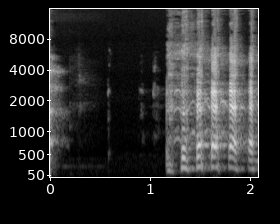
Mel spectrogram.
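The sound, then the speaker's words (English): After a near-silent pause, a voice imitates Biden coughing three words at a debate, a quick run of short, rhythmic, voiced cough bursts, fairly loud. “Well, uh, the obvious highlight is Biden coughing three words.”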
